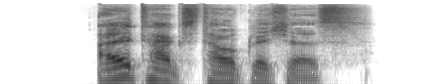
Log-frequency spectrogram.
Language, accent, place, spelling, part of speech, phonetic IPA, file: German, Germany, Berlin, alltagstaugliches, adjective, [ˈaltaːksˌtaʊ̯klɪçəs], De-alltagstaugliches.ogg
- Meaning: strong/mixed nominative/accusative neuter singular of alltagstauglich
